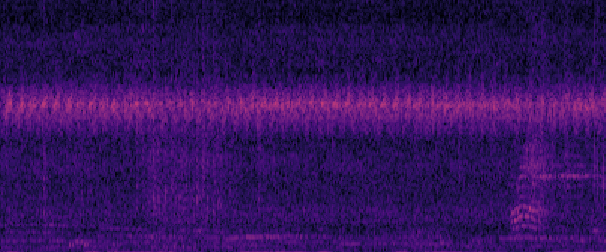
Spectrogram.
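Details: Pigeons in a breeding colony loft give low, soft cooing pulses roughly every couple of seconds, with a steady high insect-like hiss and a brief chirp in the background.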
